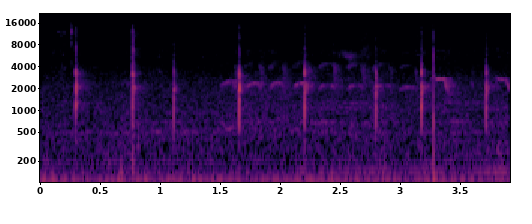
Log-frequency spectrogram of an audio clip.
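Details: An Indian ringneck parrot makes sharp, dry clicks roughly every half second, mixed with soft, thin whistled notes, in a quiet room with a low background hum.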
